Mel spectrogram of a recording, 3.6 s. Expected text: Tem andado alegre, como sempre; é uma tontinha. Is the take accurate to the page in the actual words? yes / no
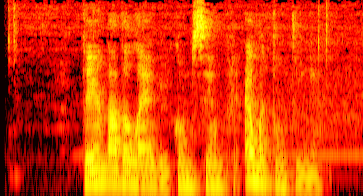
yes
